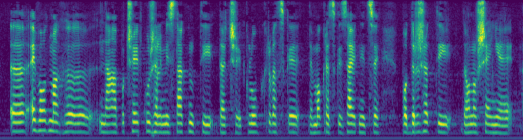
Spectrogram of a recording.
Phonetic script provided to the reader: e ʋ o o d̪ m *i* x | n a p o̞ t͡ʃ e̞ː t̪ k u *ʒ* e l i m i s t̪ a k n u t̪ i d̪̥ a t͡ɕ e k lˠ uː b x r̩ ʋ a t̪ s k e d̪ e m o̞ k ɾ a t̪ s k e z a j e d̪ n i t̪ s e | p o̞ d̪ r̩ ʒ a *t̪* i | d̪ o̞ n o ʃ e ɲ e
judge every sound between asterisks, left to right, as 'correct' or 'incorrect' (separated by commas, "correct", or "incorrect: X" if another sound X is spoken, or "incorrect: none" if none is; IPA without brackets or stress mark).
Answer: incorrect: a, correct, correct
